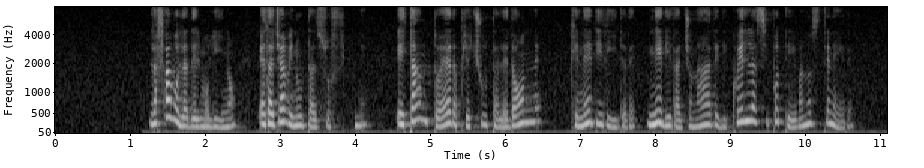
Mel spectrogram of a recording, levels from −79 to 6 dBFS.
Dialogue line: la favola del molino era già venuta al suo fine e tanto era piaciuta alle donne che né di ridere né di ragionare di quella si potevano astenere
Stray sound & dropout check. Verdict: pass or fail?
fail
